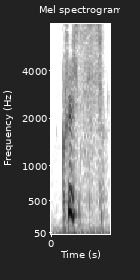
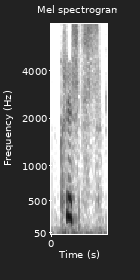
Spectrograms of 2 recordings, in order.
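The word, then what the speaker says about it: crisps: 크리스 있어요 - 3 발음은 크 esf 스 이렇게 얘기를 해야 됩니다 그 여기서 될 그 이 스 프 스 인 데임 아무도 그렇게 천천히 얘기 아니에요 굉장히 빠르게 여기에 그 s 부터 sps 갈 아 연속적으로 있기 때문에 여기 중앙 모음 양께서 발음을 어 되게 압축적으로 빨리 해야 되거든요 그래서 크리스 크리스 이렇게 굉장히 빨리 합니다 그러니까 어 rlc 응당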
